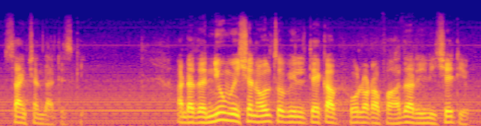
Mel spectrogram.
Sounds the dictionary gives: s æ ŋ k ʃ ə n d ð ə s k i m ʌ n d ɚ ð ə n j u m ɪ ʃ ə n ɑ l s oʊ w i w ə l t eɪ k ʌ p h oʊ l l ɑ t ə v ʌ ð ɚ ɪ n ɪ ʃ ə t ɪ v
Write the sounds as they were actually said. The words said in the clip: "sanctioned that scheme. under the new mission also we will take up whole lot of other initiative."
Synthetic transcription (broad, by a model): s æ ŋ k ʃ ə n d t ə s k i ʌ n d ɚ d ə n j u m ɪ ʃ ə n ɑ l s oʊ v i l t eɪ k ʌ p h oʊ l l ɑ t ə f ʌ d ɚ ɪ n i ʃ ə t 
